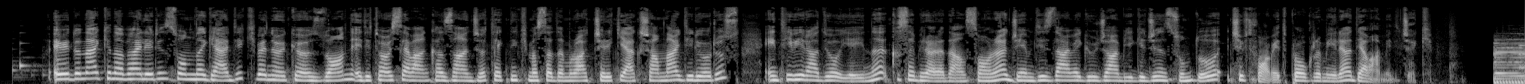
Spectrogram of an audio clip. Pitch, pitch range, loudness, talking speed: 185 Hz, 175-220 Hz, -15 LUFS, 140 wpm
